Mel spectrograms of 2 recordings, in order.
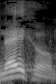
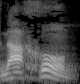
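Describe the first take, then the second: First: Nahum said NAY-hum, the English way; English pronunciation. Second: Nahum said nah-KHOOM, with a throaty kh; Hebrew pronunciation. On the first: Bible teacher naming the prophet, English pronunciation. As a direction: say Nahum with a long "ay" and a plain h. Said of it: "In English, it's Nahum". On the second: Bible teacher offering the prophet's original name, Hebrew pronunciation. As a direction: give Nahum its Hebrew "ah" and rasped h. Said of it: "that's how his name is pronounced in Hebrew". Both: Shown as a demonstration.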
